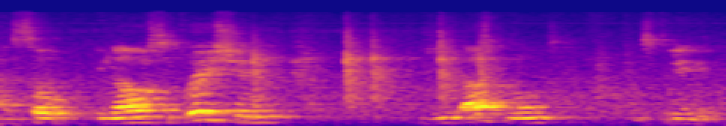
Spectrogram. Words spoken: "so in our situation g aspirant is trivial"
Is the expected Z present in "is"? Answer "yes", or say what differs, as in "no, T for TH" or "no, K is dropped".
no, S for Z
